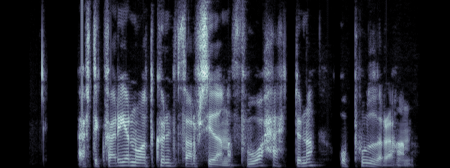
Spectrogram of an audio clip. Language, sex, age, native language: Icelandic, male, 30-39, Icelandic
